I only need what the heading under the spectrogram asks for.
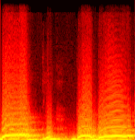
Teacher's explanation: kalau kita bilang dada, berarti itu rasanya kalau kita di sini itu seperti ujung lidah bertemu langit-langit depan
